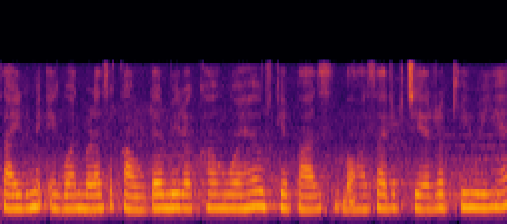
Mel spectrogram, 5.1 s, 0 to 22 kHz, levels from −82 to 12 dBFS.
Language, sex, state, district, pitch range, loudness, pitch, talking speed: Hindi, female, Uttar Pradesh, Budaun, 210-225 Hz, -15 LUFS, 215 Hz, 210 wpm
